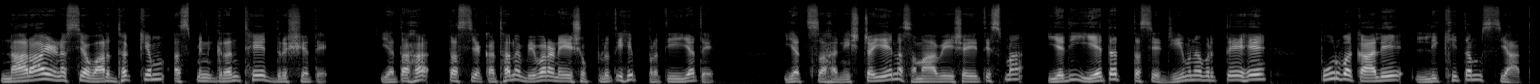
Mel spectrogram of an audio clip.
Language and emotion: Sanskrit, neutral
